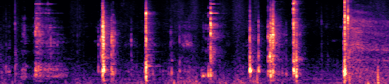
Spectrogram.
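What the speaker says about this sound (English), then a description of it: "squirting it onto a solid plate and then scraping it off and doing it again" A metal scraper or spatula dragged and tapped across a solid plate while frosting is scraped off, giving irregular clinks and short scrapes, fairly close and moderate in loudness.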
